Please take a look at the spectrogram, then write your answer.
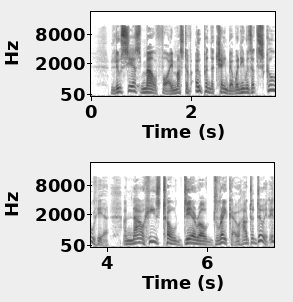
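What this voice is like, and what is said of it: Triumphant voice. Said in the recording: “in a triumphant voice”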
